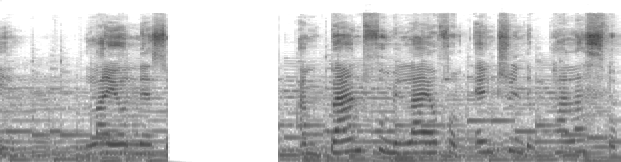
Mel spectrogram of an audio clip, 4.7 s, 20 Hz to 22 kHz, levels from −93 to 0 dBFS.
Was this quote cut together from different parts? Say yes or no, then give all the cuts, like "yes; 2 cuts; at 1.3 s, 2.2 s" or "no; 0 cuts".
yes; 1 cut; at 1.5 s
